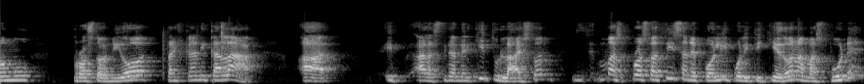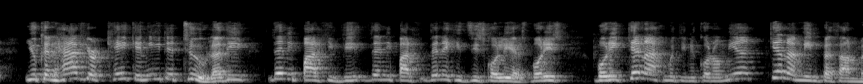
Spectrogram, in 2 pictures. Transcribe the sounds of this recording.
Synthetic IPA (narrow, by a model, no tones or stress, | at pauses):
omu | pɾo̞st̪o̞nio̞t̪ɐeçikɐnikɐlɐ | iɐlɐst̪inɐme̞ɾicit̪ulɐjist̪o̞n | mɐspɾo̞spɐθisɐne̞po̞lipo̞lit̪icieðo̞nɐmɐspune̞ | jukɛnɦɛvjoɾkʰekenit̪et̪ʰːuðilɐði | ðe̞nipɐɾçiðiðe̞nipɐɾçiðe̞ne̞çizðisko̞liɐzbo̞ɾis | bo̞ɾice̞nɐe̞xume̞t̪iniko̞no̞miɐce̞nɐmimbe̞θɐnume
